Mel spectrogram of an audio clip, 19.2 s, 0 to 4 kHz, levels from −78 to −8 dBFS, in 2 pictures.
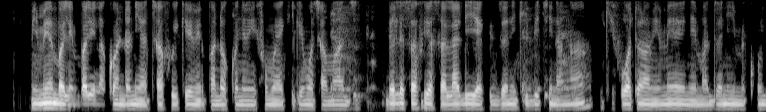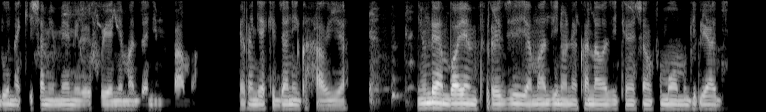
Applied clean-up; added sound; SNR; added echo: neural mask model RNNoise.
